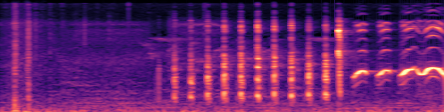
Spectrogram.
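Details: Indian ringneck parakeet kept as a talking pet: a steady series of sharp clicky notes about twice a second, followed by wavering whistled calls at the end, over faint background hiss.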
